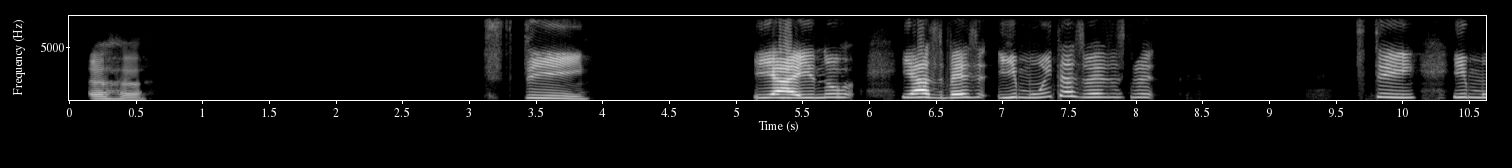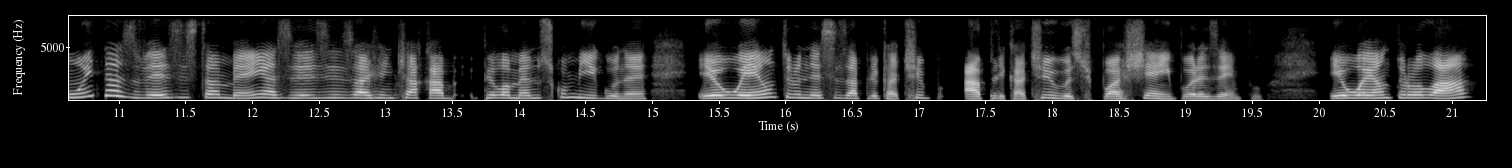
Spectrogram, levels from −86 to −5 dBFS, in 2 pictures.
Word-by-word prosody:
Aham. 190 Hz, -5 st, -7 dB, 2.5 s
Sim. 245 Hz, -8 st, -2 dB, 1.2 s
E 295 Hz, +1 st, +2 dB
aí 300 Hz, -1 st, +10 dB
no 325 Hz, +1 st, -4 dB, 0.4 s
e 325 Hz, -, -3 dB
às 335 Hz, -3 st, +10 dB
vezes 315 Hz, +3 st, +4 dB
e 305 Hz, +3 st, 0 dB
muitas 365 Hz, +6 st, -3 dB
vezes 340 Hz, 0 st, -4 dB
no 335 Hz, -, -10 dB
e 330 Hz, -, -7 dB, 1.5 s
Sim, 330 Hz, -4 st, -1 dB, 0.3 s
e 335 Hz, 0 st, -1 dB
muitas 380 Hz, +8 st, -4 dB
vezes 295 Hz, +3 st, -3 dB
também, 295 Hz, -1 st, -2 dB
às 285 Hz, -1 st, -3 dB
vezes, 275 Hz, +2 st, -8 dB
a 270 Hz, -1 st, +3 dB
gente 275 Hz, +1 st, -11 dB
acaba 250 Hz, -3 st, 0 dB, 0.2 s
pelo 275 Hz, 0 st, -3 dB
menos 265 Hz, +1 st, -7 dB
comigo, 280 Hz, -9 st, -6 dB
né, 215 Hz, 0 st, -4 dB, 0.4 s
eu 265 Hz, +3 st, +3 dB
entro 310 Hz, +4 st, +2 dB
nesses 270 Hz, -1 st, -7 dB
aplicativ 230 Hz, +2 st, -5 dB, 0.3 s
aplicativos, 220 Hz, +3 st, -1 dB
tipo -, -, -15 dB
a 215 Hz, -1 st, +1 dB
Shein, 225 Hz, -3 st, -3 dB
por 205 Hz, +1 st, -4 dB
exemplo, 195 Hz, -5 st, -8 dB, 0.5 s
eu 260 Hz, +3 st, +1 dB
entro 280 Hz, +2 st, 0 dB
lá, 255 Hz, +3 st, +4 dB
275 Hz, 115 wpm, -23 LUFS, 240-315 Hz, 2.5 s, aí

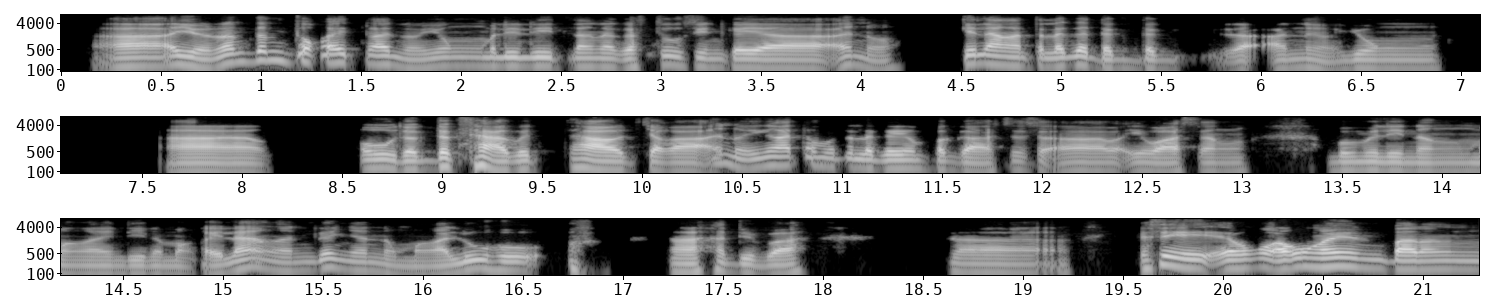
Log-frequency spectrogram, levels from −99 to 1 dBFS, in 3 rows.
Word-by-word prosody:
Ah, 135 Hz, +1 st, +4 dB
ayun 140 Hz, -5 st, +1 dB
ramdam 195 Hz, +5 st, 0 dB
ko 185 Hz, -2 st, 0 dB
kahit 175 Hz, 0 st, 0 dB
pa'no 145 Hz, -8 st, -1 dB
'yung 140 Hz, +2 st, -8 dB
maliliit 135 Hz, 0 st, -3 dB
lang 130 Hz, 0 st, -2 dB
na 125 Hz, -, -2 dB
gastusin 130 Hz, +1 st, -5 dB
kaya 115 Hz, -2 st, +4 dB
ano, 110 Hz, -5 st, -5 dB, 0.2 s
kailangan 155 Hz, -4 st, +2 dB
talaga 130 Hz, +4 st, 0 dB
dagdag 110 Hz, -5 st, -4 dB, 0.3 s
a 115 Hz, -, -3 dB
ano 115 Hz, -5 st, -9 dB
'yung, 110 Hz, 0 st, -8 dB, 0.7 s
ah 100 Hz, 0 st, +4 dB, 0.5 s
oo, 135 Hz, +1 st, 0 dB
dagdag 120 Hz, +6 st, +3 dB
sahod 120 Hz, +1 st, +5 dB, 0.2 s
sahod 120 Hz, -5 st, +7 dB
'tsaka 105 Hz, 0 st, +2 dB
ano 150 Hz, -, -6 dB
ingatan 165 Hz, +4 st, 0 dB
mo 155 Hz, -, -7 dB
talaga 135 Hz, -3 st, -1 dB
'yung 130 Hz, -3 st, -3 dB
paggastos, 110 Hz, -1 st, -3 dB
ah, 110 Hz, 0 st, -2 dB
iwasang 105 Hz, -1 st, -2 dB, 0.5 s
bumili 110 Hz, -1 st, -4 dB
ng 105 Hz, 0 st, -4 dB, 0.2 s
mga 100 Hz, -1 st, -5 dB
hindi 100 Hz, +1 st, -8 dB
naman 95 Hz, -3 st, -9 dB
kailangan 125 Hz, +5 st, +1 dB
ganiyan, 140 Hz, -6 st, -5 dB
ng 105 Hz, -4 st, -10 dB
mga 95 Hz, +1 st, -3 dB
luho, 135 Hz, -1 st, -4 dB, 0.6 s
ah, 115 Hz, +2 st, +1 dB
'di 110 Hz, -3 st, -7 dB
ba. 105 Hz, +1 st, +2 dB, 0.8 s
Ah, 110 Hz, -2 st, -4 dB, 0.5 s
kasi 165 Hz, -1 st, +3 dB
ewan 155 Hz, +1 st, +3 dB
ko 170 Hz, -, +2 dB
ako 175 Hz, -, +3 dB
ngayon 180 Hz, -1 st, +5 dB
parang 145 Hz, 0 st, +4 dB
120 Hz, 150 wpm, -24 LUFS, 110-145 Hz, 0.8 s, sahod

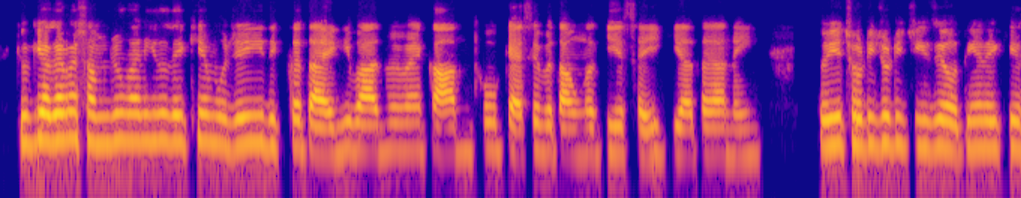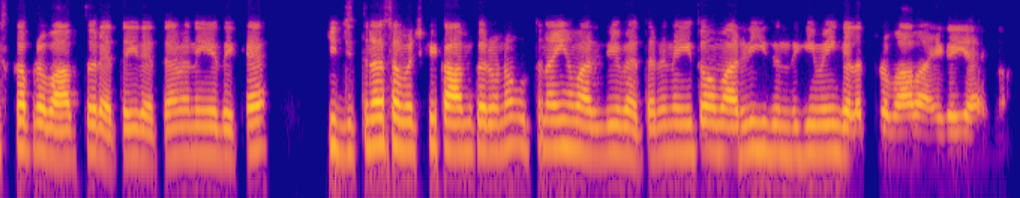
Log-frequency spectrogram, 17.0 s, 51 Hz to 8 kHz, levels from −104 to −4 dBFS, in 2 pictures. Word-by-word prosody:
क्योंकि 210 Hz, +2 st, +4 dB
अगर 225 Hz, 0 st, +9 dB
मैं 230 Hz, -, +4 dB
समझूँगा 220 Hz, +1 st, +1 dB
नहीं, 215 Hz, 0 st, -3 dB
तो 225 Hz, -, 0 dB
देखिए, 215 Hz, +1 st, 0 dB
मुझे 195 Hz, -2 st, -1 dB
ही 210 Hz, 0 st, 0 dB
दिक्कत 190 Hz, 0 st, -2 dB
आएगी। 155 Hz, +2 st, +4 dB
बाद 165 Hz, -2 st, +4 dB
में 175 Hz, 0 st, -8 dB
मैं 175 Hz, 0 st, -3 dB
काम 160 Hz, +1 st, +3 dB
को 180 Hz, 0 st, -5 dB
कैसे 175 Hz, +5 st, +1 dB
बताऊँगा 155 Hz, -1 st, -1 dB
कि 160 Hz, +1 st, -6 dB
ये 160 Hz, -, -2 dB
सही 155 Hz, +1 st, -4 dB
किया 155 Hz, -1 st, -2 dB
था 155 Hz, -, -4 dB
या 155 Hz, -, +1 dB
नहीं? 150 Hz, +1 st, -11 dB, 0.5 s
तो 190 Hz, -, +2 dB
ये 200 Hz, +1 st, +5 dB
छोटी-छोटी 205 Hz, +1 st, 0 dB
चीज़ें 190 Hz, 0 st, -2 dB
होती 175 Hz, 0 st, 0 dB
हैं, 185 Hz, 0 st, -1 dB
देखिए, 180 Hz, 0 st, -1 dB
इसका 185 Hz, +2 st, +2 dB
प्रभाव 145 Hz, -3 st, +4 dB
तो 170 Hz, -, +2 dB
रहता 155 Hz, -, -1 dB
ही 150 Hz, -, -2 dB
रहता 145 Hz, +1 st, -3 dB
है। 155 Hz, -, -2 dB
मैंने 160 Hz, 0 st, -4 dB
ये 155 Hz, -, -1 dB
देखा 150 Hz, +3 st, -2 dB
है 185 Hz, -, +2 dB, 0.5 s
कि 195 Hz, -, -1 dB
जितना 190 Hz, +4 st, +3 dB
समझ 180 Hz, -3 st, +1 dB
के 195 Hz, -, -1 dB
काम 175 Hz, -2 st, +5 dB
करो 170 Hz, -1 st, +1 dB
ना, 185 Hz, +3 st, -3 dB
उतना 190 Hz, -1 st, -6 dB
ही 185 Hz, -, +1 dB
हमारे 170 Hz, -4 st, 0 dB
लिए 165 Hz, +1 st, -4 dB
बेहतर 150 Hz, 0 st, -3 dB
है, 165 Hz, -, -6 dB
नहीं 170 Hz, 0 st, -4 dB
तो 180 Hz, -1 st, +2 dB
हमारी 170 Hz, +1 st, 0 dB
ज़िंदगी 165 Hz, 0 st, -6 dB
में 165 Hz, 0 st, -2 dB
ही 170 Hz, -, -2 dB
गलत 150 Hz, 0 st, -2 dB
प्रभाव 140 Hz, 0 st, 0 dB
आएगा 130 Hz, +1 st, -5 dB
ही 140 Hz, +1 st, -3 dB
आएगा। 135 Hz, -, -8 dB
170 Hz, 235 wpm, -23 LUFS, 155-190 Hz, 0.5 s, अगर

